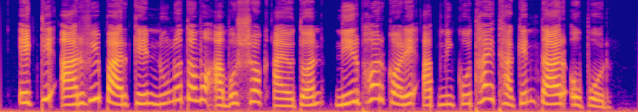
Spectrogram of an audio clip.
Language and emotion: Bengali, neutral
